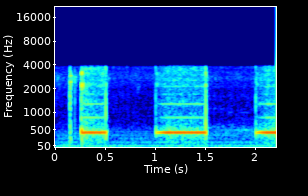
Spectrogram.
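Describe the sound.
A telephone busy signal sounds after a dropped call: three steady, mid-pitched beeps separated by short silences, loud and alone.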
